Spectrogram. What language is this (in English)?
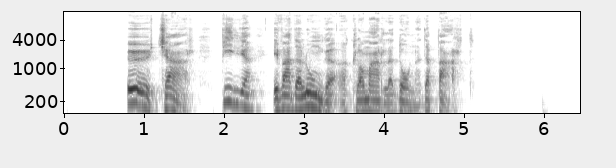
Romansh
